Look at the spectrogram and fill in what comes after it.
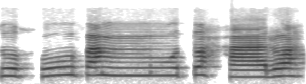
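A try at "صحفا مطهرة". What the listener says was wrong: মুতাহহারা এরকম না, মুতাহহারা। মু টান হবে না, মুতাহহারা। সুহুফাম এরকম না, সুহুফাম। হরকতের উচ্চারণ তাড়াতাড়ি পড়তে হয়। সুহুফাম মুতাহহারা। মু টান হবে না, মুতাহহারা।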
